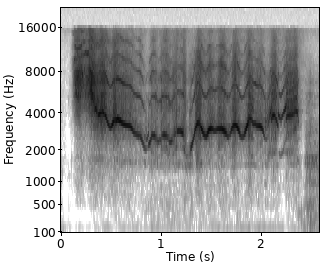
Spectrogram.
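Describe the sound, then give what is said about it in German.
A person whistles an imitation of a European robin's song, a delicate, high, warbling phrase with rippling, pearly trills that rise and fall, then stops abruptly. No talking. “Das erste war ein Rotkehlchen, so ganz zart noch.”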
